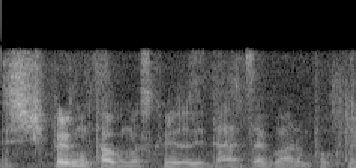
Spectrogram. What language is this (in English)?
Portuguese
